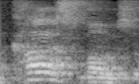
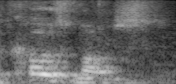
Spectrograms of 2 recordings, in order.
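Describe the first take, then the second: First: Cosmos starting like "coz"; short O pronunciation. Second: Cosmos starting like "coze"; long O pronunciation. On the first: Teacher offering one of two pronunciations, cosmos with a short first O. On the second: Teacher offering the other pronunciation, cosmos with a long first O. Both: Shown as a demonstration. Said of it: "or cosmos".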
